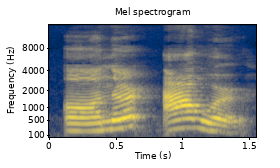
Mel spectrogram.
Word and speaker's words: honor: Honor, honor, que tá aqui embaixo. Vocês estão vendo que a gente não consegue ouvir o H.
